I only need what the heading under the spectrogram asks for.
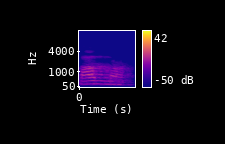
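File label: "hammer", Nigerian Pidgin, female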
